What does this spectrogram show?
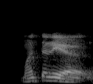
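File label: "material", Malay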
